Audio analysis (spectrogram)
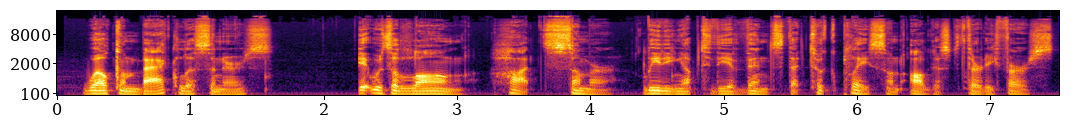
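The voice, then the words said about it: Grave American NPR-style radio voice. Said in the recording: “you're using one of those American, what the Americans call an NPR voice ... It helps me bring gravitas to the seriousness of a true crime podcast”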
